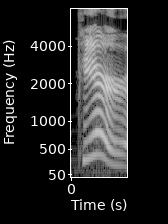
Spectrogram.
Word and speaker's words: Pyrr: Hi, I'm Pyr or Pyr. I don't really care what people, how people say my name.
